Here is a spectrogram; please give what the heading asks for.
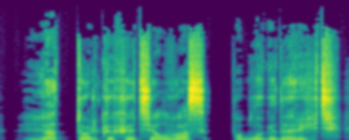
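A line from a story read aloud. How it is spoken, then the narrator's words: Hoarse thief. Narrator (Russian): хрипит вор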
